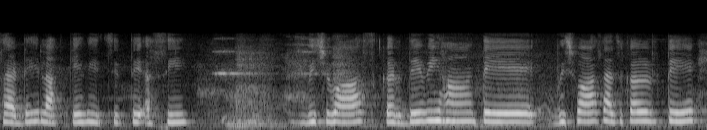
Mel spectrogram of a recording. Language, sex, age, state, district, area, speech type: Punjabi, female, 45-60, Punjab, Jalandhar, urban, spontaneous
